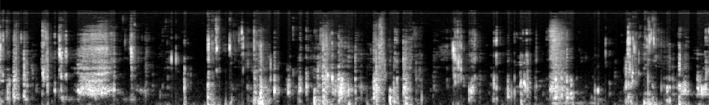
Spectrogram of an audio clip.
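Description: Close-miked chewing of a mouthful of rice and fried food, with irregular crunching and wet mouth clicks.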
